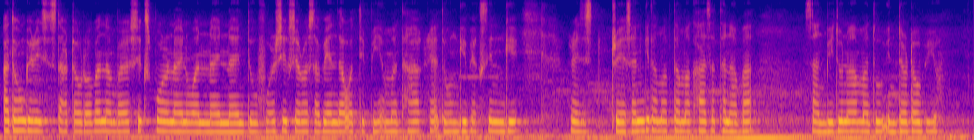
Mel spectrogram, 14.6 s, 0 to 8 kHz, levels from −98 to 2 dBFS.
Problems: background sounds at intervals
